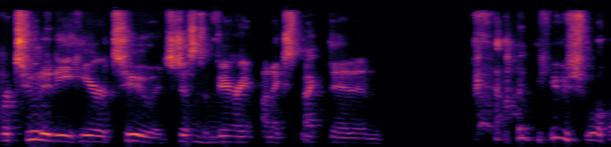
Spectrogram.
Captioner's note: laughing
